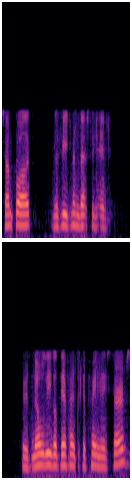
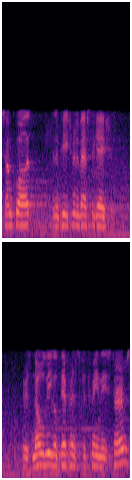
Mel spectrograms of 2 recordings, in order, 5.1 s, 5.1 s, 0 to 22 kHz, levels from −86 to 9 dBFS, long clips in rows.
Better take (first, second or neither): second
